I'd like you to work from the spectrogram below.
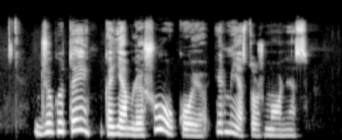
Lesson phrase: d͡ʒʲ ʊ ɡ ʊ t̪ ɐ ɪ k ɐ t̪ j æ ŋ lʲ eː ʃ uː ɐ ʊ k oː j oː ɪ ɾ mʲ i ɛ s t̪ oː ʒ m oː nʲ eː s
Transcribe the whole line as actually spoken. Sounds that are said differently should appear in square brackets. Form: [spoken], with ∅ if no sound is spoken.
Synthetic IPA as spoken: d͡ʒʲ ʊ ɡ ʊ t̪ ɐ ɪ k ɐ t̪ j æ [m] lʲ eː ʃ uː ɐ ʊ k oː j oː ɪ ɾ mʲ i ɛ s t̪ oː ʒ m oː nʲ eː s

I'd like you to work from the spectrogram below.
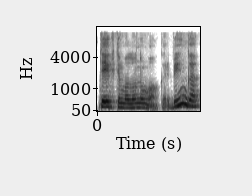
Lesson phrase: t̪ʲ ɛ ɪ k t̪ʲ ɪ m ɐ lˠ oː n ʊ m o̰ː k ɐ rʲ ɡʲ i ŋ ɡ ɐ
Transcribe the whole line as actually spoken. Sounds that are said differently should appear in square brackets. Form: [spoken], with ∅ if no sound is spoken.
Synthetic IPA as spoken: t̪ʲ ɛ ɪ k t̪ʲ ɪ m ɐ lˠ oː n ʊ m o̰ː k ɐ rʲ [bʲ] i ŋ ɡ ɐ

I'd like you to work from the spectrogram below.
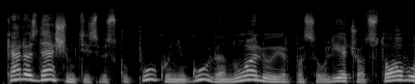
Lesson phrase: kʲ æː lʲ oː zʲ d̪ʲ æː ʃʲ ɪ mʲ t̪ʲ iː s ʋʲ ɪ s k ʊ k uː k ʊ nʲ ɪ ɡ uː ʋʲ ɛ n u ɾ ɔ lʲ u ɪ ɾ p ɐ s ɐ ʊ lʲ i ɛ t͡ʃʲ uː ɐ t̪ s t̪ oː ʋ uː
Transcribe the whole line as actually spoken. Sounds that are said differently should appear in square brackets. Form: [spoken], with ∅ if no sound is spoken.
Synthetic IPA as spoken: kʲ æː lʲ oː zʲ d̪ʲ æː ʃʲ ɪ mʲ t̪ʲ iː s ʋʲ ɪ s k ʊ [p] uː k ʊ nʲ ɪ ɡ uː ʋʲ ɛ n u [∅] ɔ lʲ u ɪ ɾ p ɐ s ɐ ʊ lʲ i ɛ t͡ʃʲ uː ɐ t̪ s t̪ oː ʋ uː

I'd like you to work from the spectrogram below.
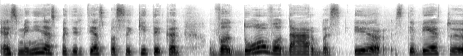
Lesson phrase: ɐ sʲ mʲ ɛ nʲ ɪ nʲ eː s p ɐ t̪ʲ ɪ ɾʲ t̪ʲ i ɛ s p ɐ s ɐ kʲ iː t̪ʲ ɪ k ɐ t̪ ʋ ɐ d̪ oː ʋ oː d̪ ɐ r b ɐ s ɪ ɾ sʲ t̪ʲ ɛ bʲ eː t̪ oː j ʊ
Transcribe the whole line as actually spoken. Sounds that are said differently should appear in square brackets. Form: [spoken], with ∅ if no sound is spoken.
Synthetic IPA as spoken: ɐ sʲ mʲ ɛ nʲ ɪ nʲ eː s p ɐ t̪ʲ ɪ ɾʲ t̪ʲ i ɛ s p ɐ s ɐ kʲ iː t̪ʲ ɪ k ɐ t̪ ʋ ɐ d̪ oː ʋ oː d̪ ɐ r b ɐ s ɪ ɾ sʲ t̪ʲ ɛ bʲ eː t̪ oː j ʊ

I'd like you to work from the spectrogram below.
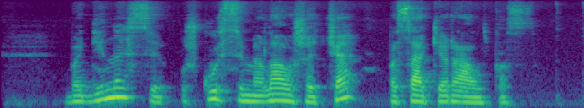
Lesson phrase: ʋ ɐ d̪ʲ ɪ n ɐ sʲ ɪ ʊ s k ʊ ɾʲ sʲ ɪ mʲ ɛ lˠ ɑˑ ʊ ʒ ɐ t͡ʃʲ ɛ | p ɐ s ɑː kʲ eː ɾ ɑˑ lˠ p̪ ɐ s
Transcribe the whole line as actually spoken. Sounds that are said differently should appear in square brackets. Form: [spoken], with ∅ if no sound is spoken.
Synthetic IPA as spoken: ʋ ɐ d̪ʲ ɪ n ɐ sʲ ɪ ʊ [ʃ] k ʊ ɾʲ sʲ ɪ mʲ ɛ lˠ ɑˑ ʊ ʒ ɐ t͡ʃʲ ɛ | p ɐ s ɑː kʲ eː ɾ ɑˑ lˠ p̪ ɐ s

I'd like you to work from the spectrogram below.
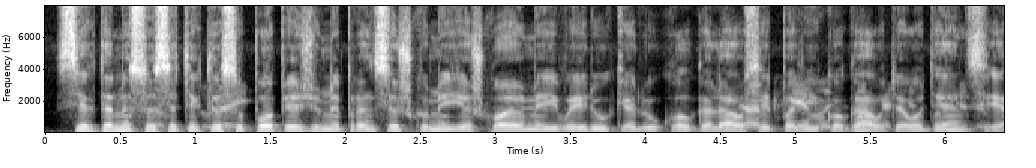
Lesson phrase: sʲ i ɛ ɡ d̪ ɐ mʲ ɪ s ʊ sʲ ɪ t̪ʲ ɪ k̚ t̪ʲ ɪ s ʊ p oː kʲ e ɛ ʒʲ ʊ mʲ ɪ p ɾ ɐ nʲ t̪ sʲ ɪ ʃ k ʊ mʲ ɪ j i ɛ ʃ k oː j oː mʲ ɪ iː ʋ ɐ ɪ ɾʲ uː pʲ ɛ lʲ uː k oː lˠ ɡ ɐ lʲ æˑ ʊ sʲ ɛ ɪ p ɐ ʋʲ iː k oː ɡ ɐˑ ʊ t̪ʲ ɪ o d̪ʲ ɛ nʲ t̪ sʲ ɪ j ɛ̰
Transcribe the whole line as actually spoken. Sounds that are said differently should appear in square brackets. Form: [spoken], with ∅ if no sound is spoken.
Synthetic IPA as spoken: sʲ i ɛ ɡ d̪ ɐ mʲ ɪ s ʊ sʲ ɪ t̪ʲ ɪ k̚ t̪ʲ ɪ s ʊ p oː [pʲ] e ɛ ʒʲ ʊ mʲ ɪ p ɾ ɐ nʲ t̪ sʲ ɪ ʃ k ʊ mʲ ɪ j i ɛ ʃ k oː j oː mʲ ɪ iː ʋ ɐ ɪ ɾʲ uː [kʲ] ɛ lʲ uː k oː lˠ ɡ ɐ lʲ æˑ ʊ sʲ ɛ ɪ p ɐ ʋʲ iː k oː ɡ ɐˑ ʊ t̪ʲ ɪ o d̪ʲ ɛ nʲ t̪ sʲ ɪ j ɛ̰

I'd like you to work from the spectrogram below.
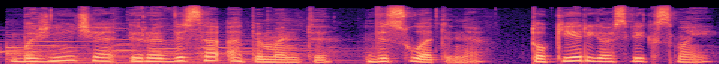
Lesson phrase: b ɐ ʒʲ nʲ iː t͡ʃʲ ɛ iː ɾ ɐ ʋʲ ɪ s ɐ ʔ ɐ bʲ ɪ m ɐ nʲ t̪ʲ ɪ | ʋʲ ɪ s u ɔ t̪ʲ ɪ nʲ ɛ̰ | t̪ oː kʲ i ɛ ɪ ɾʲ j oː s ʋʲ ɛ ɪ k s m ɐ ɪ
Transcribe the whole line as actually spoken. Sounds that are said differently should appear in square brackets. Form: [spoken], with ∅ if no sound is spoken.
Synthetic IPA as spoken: b ɐ ʒʲ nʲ iː t͡ʃʲ ɛ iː ɾ ɐ ʋʲ ɪ s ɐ ʔ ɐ [pʲ] ɪ m ɐ nʲ t̪ʲ ɪ | ʋʲ ɪ s u ɔ t̪ʲ ɪ nʲ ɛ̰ | t̪ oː kʲ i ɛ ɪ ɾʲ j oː s ʋʲ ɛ ɪ k s m ɐ ɪ

